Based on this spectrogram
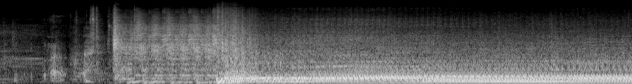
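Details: Mazda Miata drift build project car, battery just reconnected after a failed first try: several seconds of uneven cranking, then the engine catches and settles into a steady, even run.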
